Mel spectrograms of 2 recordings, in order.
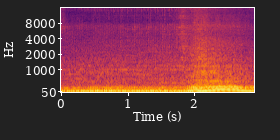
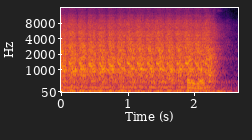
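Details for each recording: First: Rebuilt 2JZ in a KE70 Corolla, after plugging in unplugged injectors: engine catches, blips through a quick rev and settles to a steady, even idle; running healthy. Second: 2JZ-engined KE70 Corolla drift car, first start, on the starter with a battery from a VN: the engine grinds over slowly and unevenly, each high-compression stroke dragging it down, weak-battery slow cranking until oil pressure comes up.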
